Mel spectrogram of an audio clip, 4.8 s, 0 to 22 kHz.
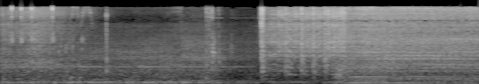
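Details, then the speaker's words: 2016 Chevrolet Equinox, 124k miles, setting P0172 rich code: after the key-off click the direct-injected engine keeps chugging and sputtering instead of stopping; run-on traced to a leaking high-pressure fuel pump adding fuel that carbon hotspots ignite. "I'm going to turn it off hopefully you can hear it was sputter and it keeps on running"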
